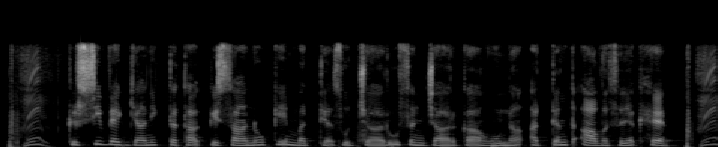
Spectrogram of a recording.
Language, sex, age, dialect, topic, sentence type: Hindi, male, 18-24, Garhwali, agriculture, statement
